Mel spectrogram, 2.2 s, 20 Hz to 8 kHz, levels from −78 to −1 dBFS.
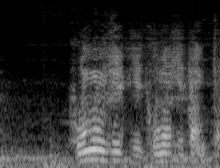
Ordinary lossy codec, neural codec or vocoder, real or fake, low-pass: none; codec, 16 kHz in and 24 kHz out, 1.1 kbps, FireRedTTS-2 codec; fake; 7.2 kHz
